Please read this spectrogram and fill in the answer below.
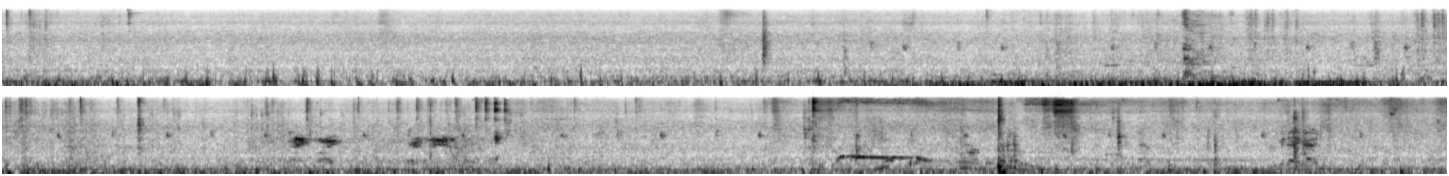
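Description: City transit bus heard from inside: steady low engine and road rumble as it drives, swelling for a few seconds mid-way. Near the end a short falling squeal is followed by a sharp clunk as the bus slows.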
